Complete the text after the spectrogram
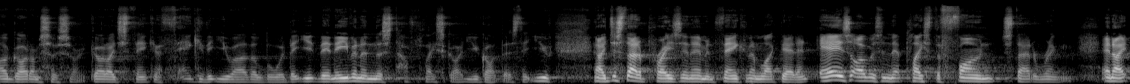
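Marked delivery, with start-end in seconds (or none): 0.0-5.5 soft, low, contrite prayer; humble prayer. Retold or imitated. Young man on his knees thanking God, soft and low. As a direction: pray quietly on your knees. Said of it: "started going".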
